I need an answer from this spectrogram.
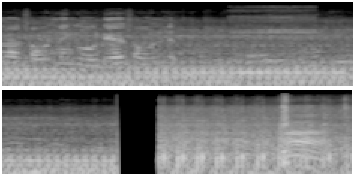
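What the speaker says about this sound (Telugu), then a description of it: "మరి కొద్దిసేపట్లో జనరేటర్ అయితే ఆపుతారు." A generator drones steadily at a DJ sound event, a loud, constant low rumble close by, with a voice talking over it and a brief dropout partway through.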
